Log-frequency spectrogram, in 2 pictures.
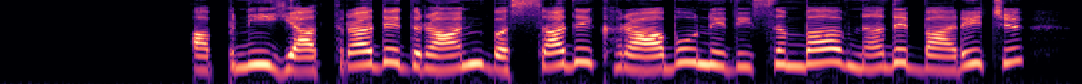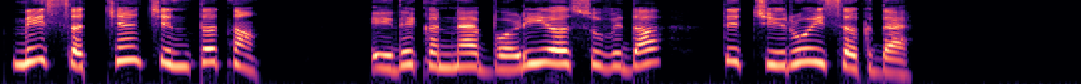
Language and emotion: Dogri, fearful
